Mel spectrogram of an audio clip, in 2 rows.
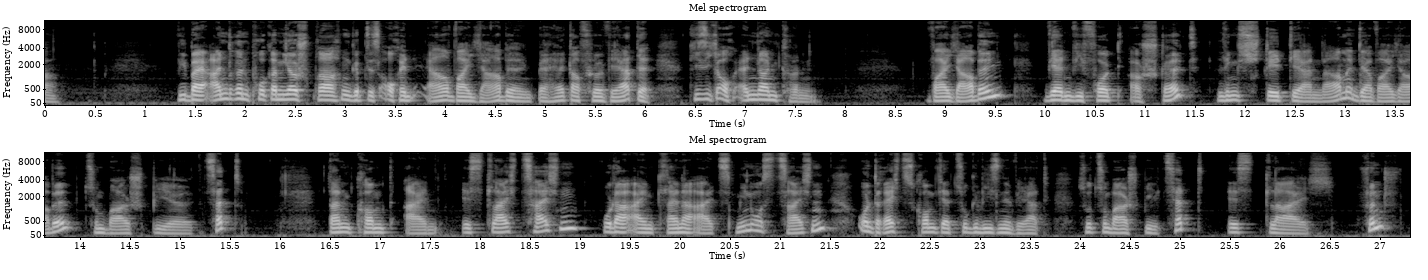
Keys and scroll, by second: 15.0 z, 17.4 shift+0, 26.2 5, 26.6 Return.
